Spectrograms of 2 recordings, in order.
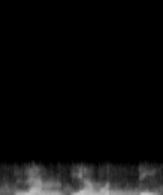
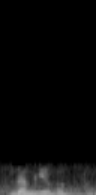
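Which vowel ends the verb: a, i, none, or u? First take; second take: i; u. First: The doubled final d ends with an i vowel. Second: The doubled final d ends with a u vowel. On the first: "بكسر" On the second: "مع الإدغام أن أضم"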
